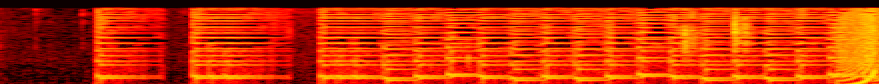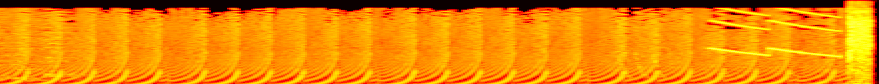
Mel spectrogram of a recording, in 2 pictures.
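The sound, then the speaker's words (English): Electronic sounds from the Scramble arcade video game, with a spaceship flying through caverns: a few short bleeps, then a stepped run of buzzy tones, then loud, rapid, repeating swooping sweeps with a few sharp zaps near the end. “Next up, we've got Scramble, which was one of these hella hard games. You were basically this spaceship that was flying left to right through all these caverns and stuff”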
